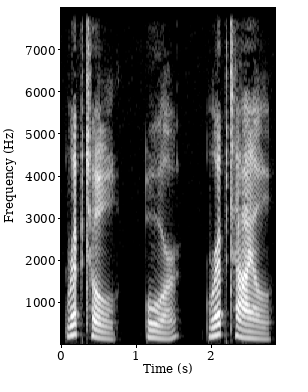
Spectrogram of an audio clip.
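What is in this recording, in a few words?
"reptile", English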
